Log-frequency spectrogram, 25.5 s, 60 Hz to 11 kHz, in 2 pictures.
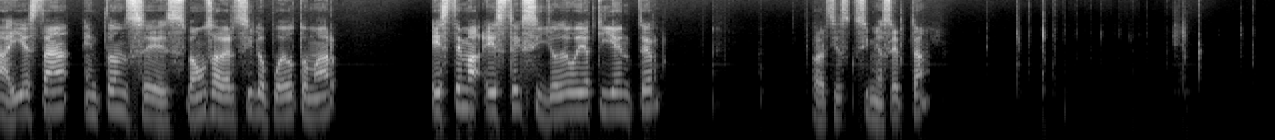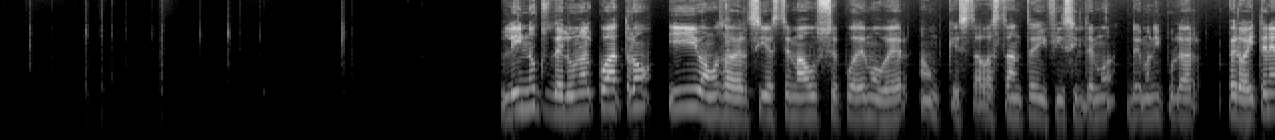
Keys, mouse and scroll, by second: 11.1-14.8 typing, 15.9 typing, 23.3-25.5 drag.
